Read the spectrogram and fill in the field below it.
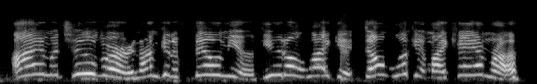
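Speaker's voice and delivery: high-pitched mock announcer voice. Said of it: "Just walk in".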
